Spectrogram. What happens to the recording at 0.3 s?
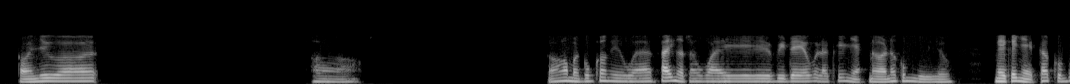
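Nothing goes wrong at 0.3 s: the speech there is intact, carried through G.711 telephone coding with its band-limited sound that stops a little below 4 kHz.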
